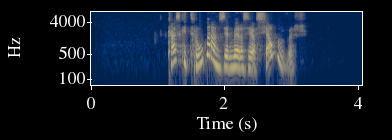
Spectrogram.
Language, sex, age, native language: Icelandic, female, 30-39, Icelandic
